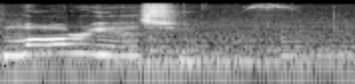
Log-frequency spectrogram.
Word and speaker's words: Marius: It's pronounced Marius, you poofta.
